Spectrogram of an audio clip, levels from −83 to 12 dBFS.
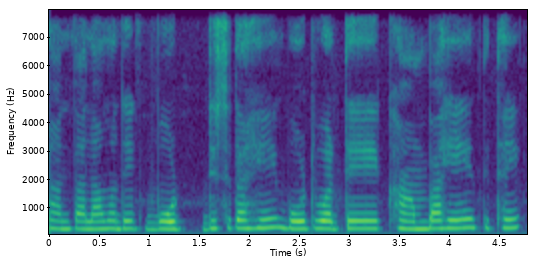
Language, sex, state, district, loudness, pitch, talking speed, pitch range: Marathi, female, Maharashtra, Pune, -15 LUFS, 275 Hz, 165 wpm, 265-290 Hz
